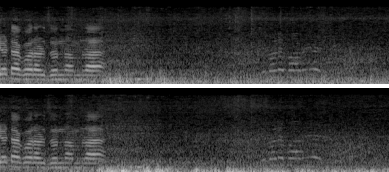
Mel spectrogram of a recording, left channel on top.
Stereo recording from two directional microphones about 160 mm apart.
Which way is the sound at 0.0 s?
20° left (ahead or behind).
